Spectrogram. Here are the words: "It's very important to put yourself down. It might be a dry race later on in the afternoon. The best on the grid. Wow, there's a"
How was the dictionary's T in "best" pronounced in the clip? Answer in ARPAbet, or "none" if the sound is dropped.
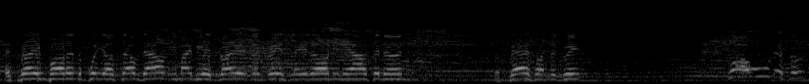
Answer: none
